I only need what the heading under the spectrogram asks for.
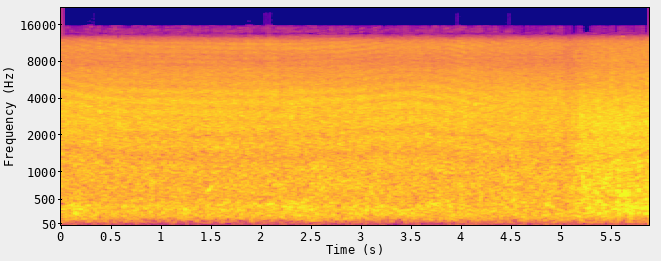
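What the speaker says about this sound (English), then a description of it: "The water passes below it as opposed to above it." Steady broadband rush of water flowing beneath an undershot water wheel at a mill, a continuous loud wash with no breaks that swells slightly near the end.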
